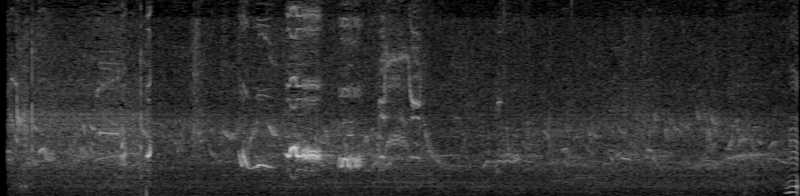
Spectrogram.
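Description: Wild songbirds singing and calling, with a cluster of louder chirps and whistles in the middle, over a faint steady low hum.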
